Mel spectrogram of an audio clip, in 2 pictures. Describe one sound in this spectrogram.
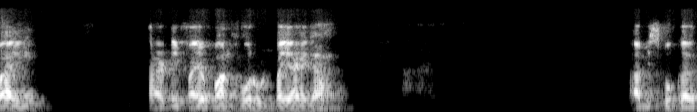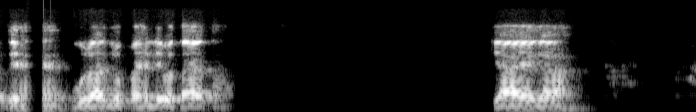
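A man explains calmly over an online call.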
